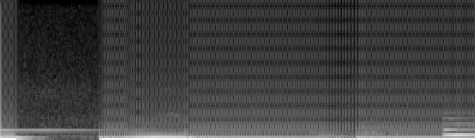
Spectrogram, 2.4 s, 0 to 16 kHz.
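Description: UK drill beat playing back from FL Studio: a deep 808 bass note slides up in pitch and cuts off, then another slides up about half a second in and holds, under a sparse higher melody note.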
